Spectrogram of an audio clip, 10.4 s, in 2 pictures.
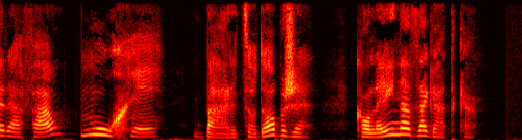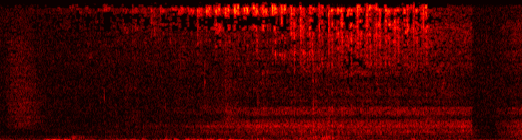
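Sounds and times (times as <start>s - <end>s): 
speech: 0.0s - 4.8s
soft low rumble of wind or rustling: 5.1s - 10.4s
grasshopper chirping: 5.3s - 9.9s.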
